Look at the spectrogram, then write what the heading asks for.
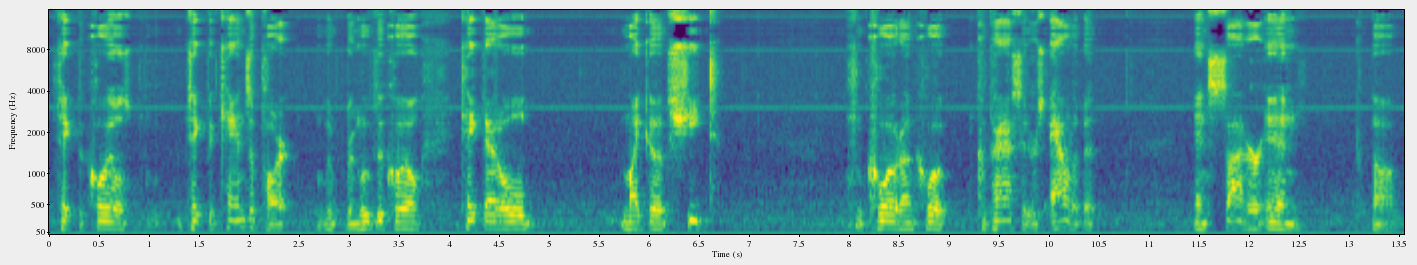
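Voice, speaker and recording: Gravelly low-voiced man explaining radio repair. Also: fairly bright tone, a little hiss or hum, rough recording. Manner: halting, many fillers and restarts. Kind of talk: casual workbench repair talk.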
